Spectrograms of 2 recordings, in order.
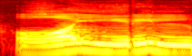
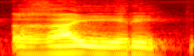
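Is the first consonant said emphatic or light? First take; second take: emphatic; light. First: The first consonant is emphatic, with raised tongue. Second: The first consonant is light, without raised tongue. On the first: The speaker calls it right. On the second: The speaker calls it wrong.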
